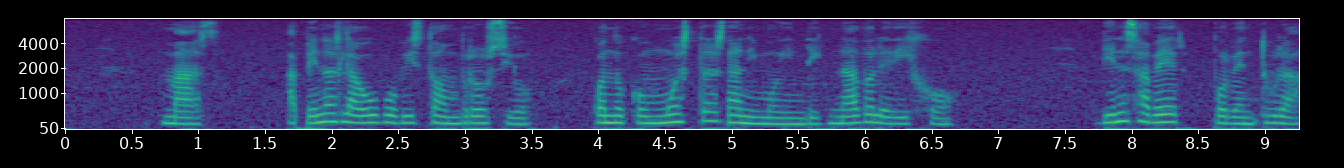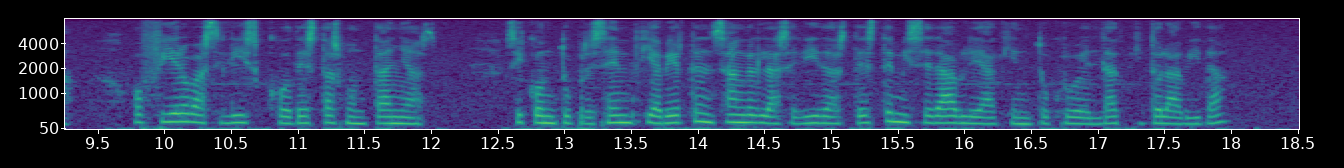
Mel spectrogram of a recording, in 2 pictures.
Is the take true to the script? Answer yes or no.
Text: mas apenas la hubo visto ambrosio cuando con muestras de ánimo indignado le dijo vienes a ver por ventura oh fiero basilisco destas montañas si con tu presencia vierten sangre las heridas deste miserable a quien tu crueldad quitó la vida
no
